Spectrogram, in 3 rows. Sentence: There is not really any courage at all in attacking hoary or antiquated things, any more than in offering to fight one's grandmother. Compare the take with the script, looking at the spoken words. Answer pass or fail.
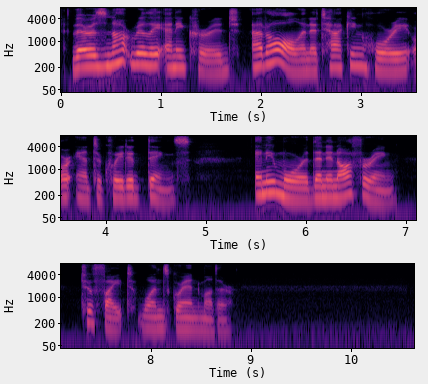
pass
